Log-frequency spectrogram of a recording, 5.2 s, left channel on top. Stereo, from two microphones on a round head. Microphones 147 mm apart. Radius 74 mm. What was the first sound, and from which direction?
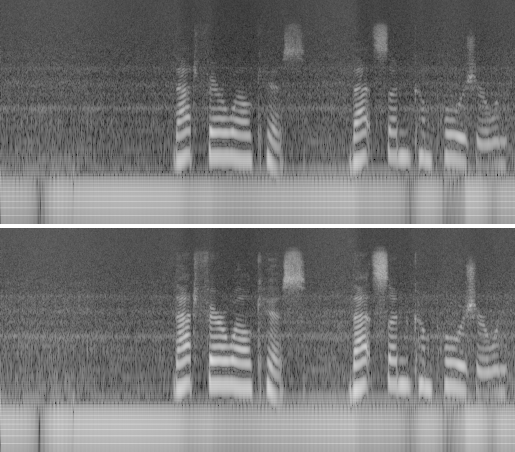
A woman speaking, 30° right (ahead or behind).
